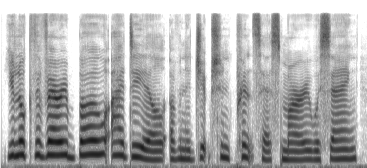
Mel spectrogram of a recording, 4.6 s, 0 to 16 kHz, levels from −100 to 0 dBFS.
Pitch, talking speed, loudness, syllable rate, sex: 235 Hz, 170 wpm, -18 LUFS, 4.4 syllables/s, female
